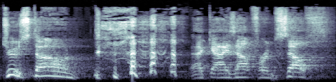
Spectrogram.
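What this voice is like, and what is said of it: Poor imitation of another person's voice. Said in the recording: “That's the worst Johnny Stiff imitation ever... the words are right. The phrasing's off.”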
